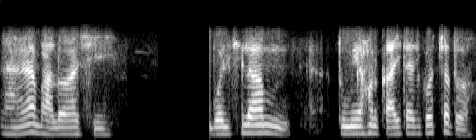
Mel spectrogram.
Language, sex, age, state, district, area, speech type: Bengali, male, 18-30, West Bengal, South 24 Parganas, rural, conversation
